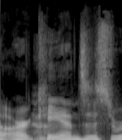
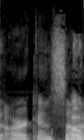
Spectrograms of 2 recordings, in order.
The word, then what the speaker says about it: Arkansas: Yeah, because Arkansas is pronounced wrong. – Arkansas is wrong because when you say Kansas, it is Kansas.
